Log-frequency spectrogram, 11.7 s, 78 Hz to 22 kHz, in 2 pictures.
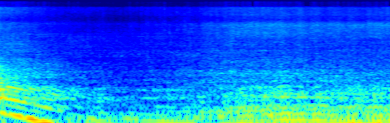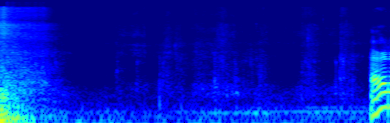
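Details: VW 1600 turbo flat-four after new turbo carbon seal and progressive carb tuning: pulls up cleanly through a few revs, even and steady, no knocks or rattles, then shuts down; healthy, belt destroyed on earlier test run.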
